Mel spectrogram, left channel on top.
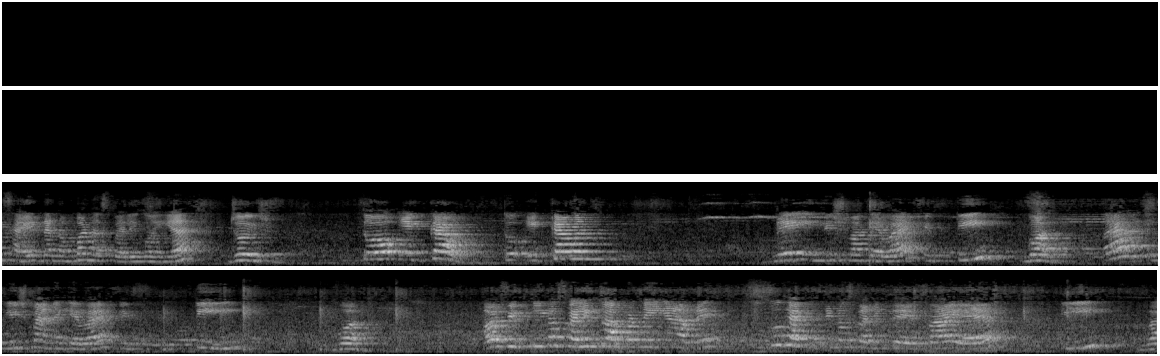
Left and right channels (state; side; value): silent; left; digital silence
